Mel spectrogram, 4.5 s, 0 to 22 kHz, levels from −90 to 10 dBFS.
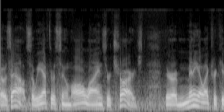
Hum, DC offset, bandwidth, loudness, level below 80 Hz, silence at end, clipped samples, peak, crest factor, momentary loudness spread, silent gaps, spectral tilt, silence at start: none; under 0.1%; 9.4 kHz; -17 LUFS; -46 dBFS; 0 s; under 0.1%; -2 dBFS; 14 dB; 7 LU; none; -9 dB/octave; 0 s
